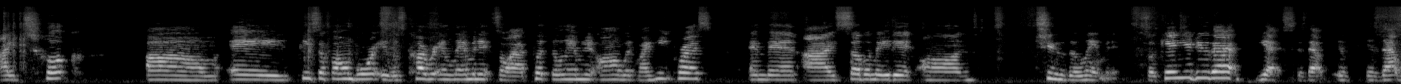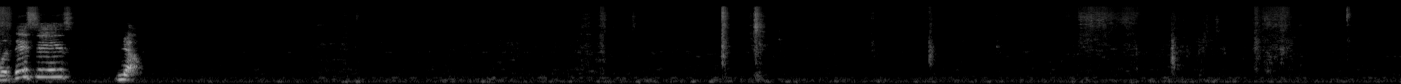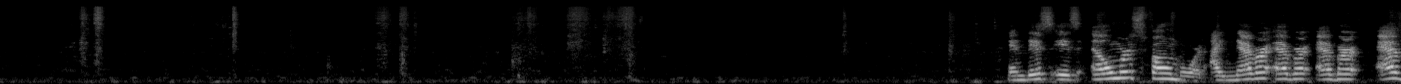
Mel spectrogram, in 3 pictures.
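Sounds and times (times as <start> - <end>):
knife scratching and scraping: 19.7 - 20.4, 24.7 - 27.0, 28.6 - 29.2, 31.7 - 32.3.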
